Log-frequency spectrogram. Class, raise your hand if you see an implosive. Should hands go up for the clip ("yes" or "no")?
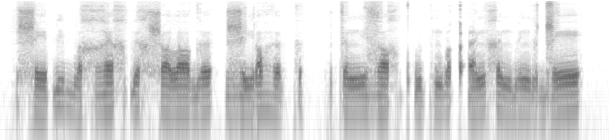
yes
